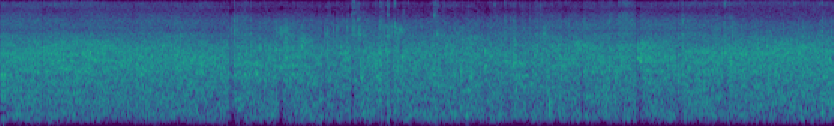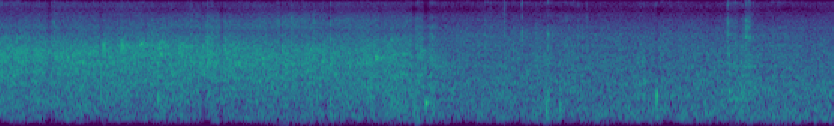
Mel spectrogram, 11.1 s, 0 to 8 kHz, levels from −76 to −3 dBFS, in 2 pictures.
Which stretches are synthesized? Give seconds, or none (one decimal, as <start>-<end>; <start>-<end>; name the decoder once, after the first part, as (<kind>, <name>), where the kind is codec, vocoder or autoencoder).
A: 0.0-2.1 (codec, DAC); 3.3-4.7; 5.7-11.1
